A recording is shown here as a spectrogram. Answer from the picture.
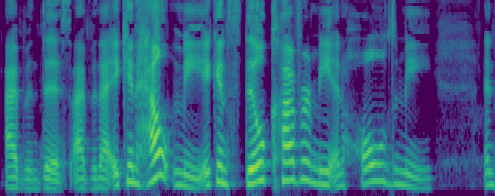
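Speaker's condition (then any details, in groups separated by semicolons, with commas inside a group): No condition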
